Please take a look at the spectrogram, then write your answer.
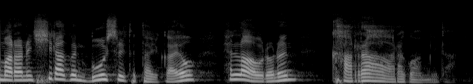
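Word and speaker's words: χαρά: 헬라어로는 카라라고 합니다. 젊은 분들은 걸그룹 카라를 떠올리겠지만 걸그룹 카라는 K-A-R-A고 희락의 카라는 C-H 발음이라는 것을 기억하시면 좋겠습니다.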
